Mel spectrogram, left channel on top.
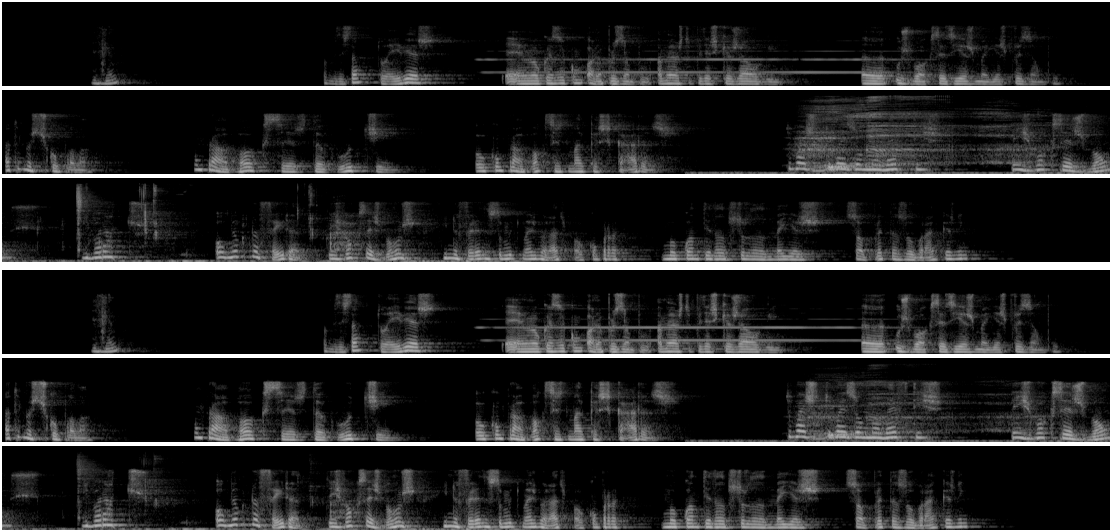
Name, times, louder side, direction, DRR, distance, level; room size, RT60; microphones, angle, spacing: voice 1, 3.2-4.3 5.0-7.8 8.6-10.4 11.1-12.0 13.0-15.1 15.8-17.8 18.9-20.5 21.2-22.5 23.0-23.6 24.3-28.3 28.8-31.8, right 3 dB, 30° right, 15 dB, 0.3 m, -30 dB
sound 1, 4.6-9.2, right 4 dB, 65° right, 5.1 m, -42 dB
sound 2, 17.9-27.4, left 3 dB, 55° left, 0.7 m, -40 dB
16.5 x 5.5 x 8.2 m, 1.3 s
head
